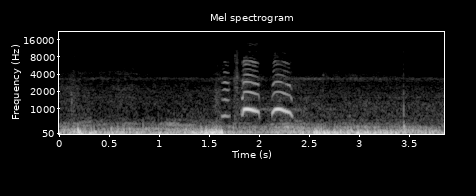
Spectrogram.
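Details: Wandering wild red fox giving a bird-like call: two short, arched, harmonic-rich cries in quick succession, each about a quarter second, over a low rumbling background of wind or ground noise.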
